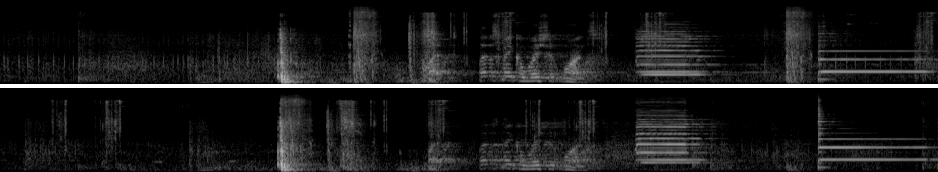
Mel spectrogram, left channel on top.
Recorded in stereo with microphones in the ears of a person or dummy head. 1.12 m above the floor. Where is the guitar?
70° right (ahead or behind), 1.8 m.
